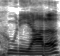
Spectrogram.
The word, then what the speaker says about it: Juniata: made it to playoffs we've got scada going up against juniata which we did get confirmation that is how you say it if it's not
